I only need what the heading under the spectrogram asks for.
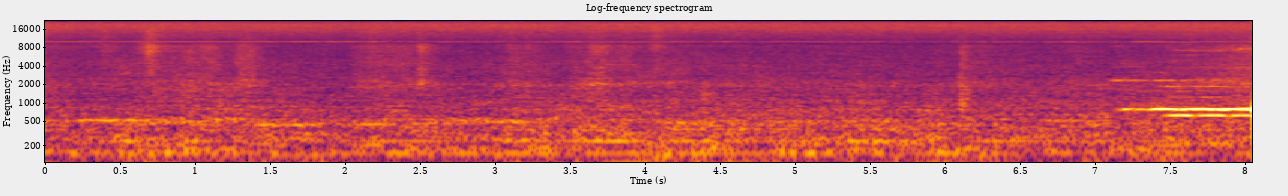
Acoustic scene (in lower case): elevator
